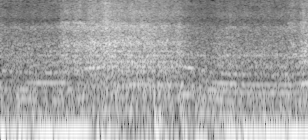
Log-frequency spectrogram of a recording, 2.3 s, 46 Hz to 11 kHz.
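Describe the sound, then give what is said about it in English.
A 570-horsepower 9RX tractor engine under throttle gives a deep, loud, continuous rumble with a dense low growl and even noise above it, and no clear talk. “This is a 9RX tractor with 570 horsepower. And a lot of torque.”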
